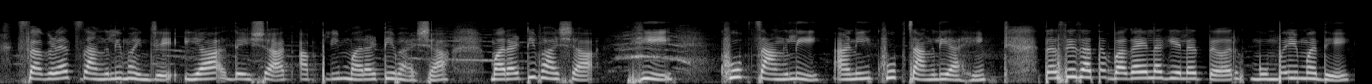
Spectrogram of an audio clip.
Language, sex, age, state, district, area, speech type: Marathi, female, 18-30, Maharashtra, Sindhudurg, rural, spontaneous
